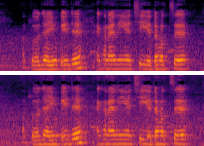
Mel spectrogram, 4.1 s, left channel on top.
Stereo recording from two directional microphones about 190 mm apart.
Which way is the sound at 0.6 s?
40° left (ahead or behind).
